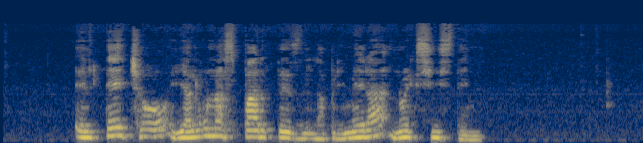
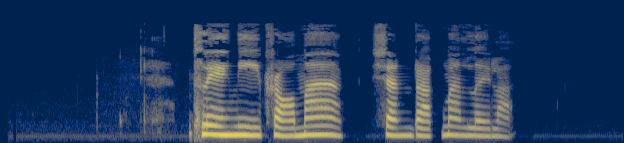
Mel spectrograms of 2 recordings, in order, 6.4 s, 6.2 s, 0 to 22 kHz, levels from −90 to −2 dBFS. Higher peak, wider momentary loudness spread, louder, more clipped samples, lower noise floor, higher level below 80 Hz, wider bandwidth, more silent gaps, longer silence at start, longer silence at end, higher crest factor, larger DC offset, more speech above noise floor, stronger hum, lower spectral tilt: second, -8 dBFS vs -2 dBFS; second, 9 LU vs 17 LU; second, -23 LUFS vs -19 LUFS; neither; second, -64 dBFS vs -76 dBFS; first, -58 dBFS vs -70 dBFS; about the same, 11.5 kHz vs 11 kHz; neither; second, 0.75 s vs 1.9 s; first, 1.6 s vs 1.15 s; about the same, 16 dB vs 20 dB; neither; second, 42 dB vs 58 dB; neither; first, -6.5 dB/octave vs -4 dB/octave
